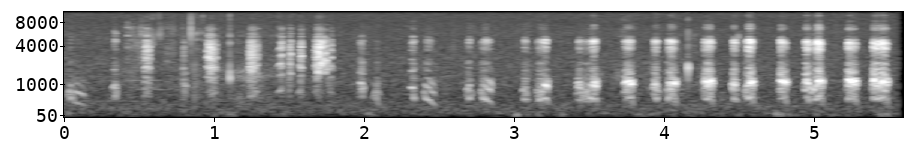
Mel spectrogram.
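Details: Hybrid chukar partridge used as a tethered hunting decoy, calling during a hunt: scattered chatter at first, then a steady run of loud, clipped clucking notes about four per second.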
